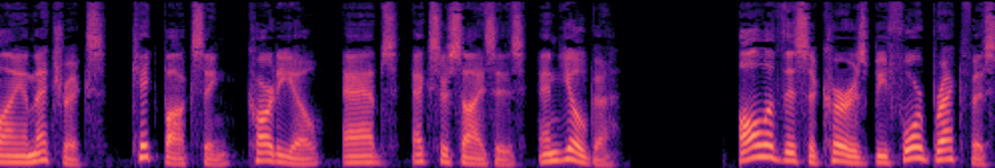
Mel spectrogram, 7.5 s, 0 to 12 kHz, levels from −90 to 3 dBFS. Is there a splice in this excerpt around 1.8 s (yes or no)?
no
